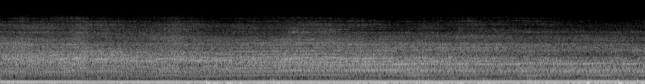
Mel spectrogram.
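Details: Kubota RTV900 diesel utility vehicle, final hill run after hydrostatic transmission repair; weak drive blamed on 10 years unchanged filters, possibly low oil from leaks wearing pumps. Steady even diesel drone at constant pitch uphill, no surging, knocking or whine; normal hydrostatic drive under load.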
